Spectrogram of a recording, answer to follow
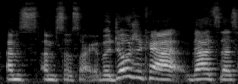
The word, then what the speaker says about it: Doja Cat: be so wrong I'm I'm so sorry but DOA cat that's that's how you say her name but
